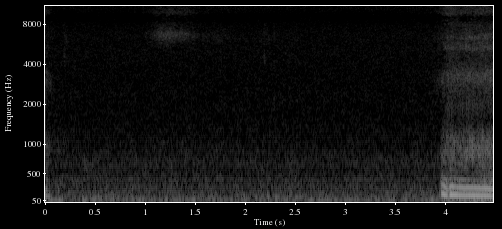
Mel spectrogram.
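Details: Sleeping cat Shimao snoring: near silence for about four seconds, then a loud, low, harmonic snore starts abruptly and holds steady to the end.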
